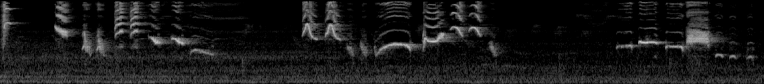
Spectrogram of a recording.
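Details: Orange-headed thrush song in bursts of quick high whistled slurs and chirps, a loud arched note around the middle, then a pause and a final cluster of sharp high notes.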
